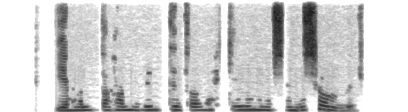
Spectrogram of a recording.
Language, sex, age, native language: Icelandic, male, 13, Polish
